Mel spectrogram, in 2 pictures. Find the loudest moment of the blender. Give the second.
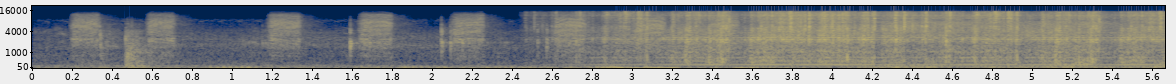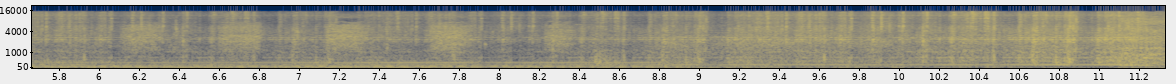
11 s.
